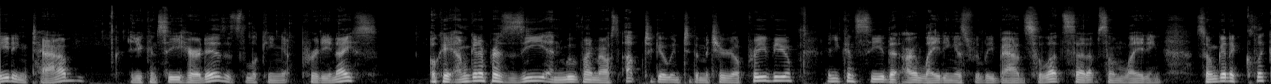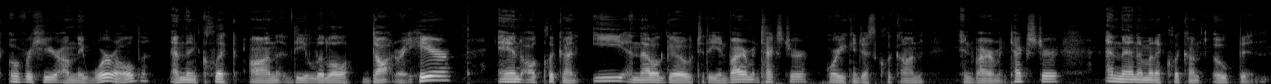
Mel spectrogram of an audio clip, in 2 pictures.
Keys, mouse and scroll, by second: 0.3 click, 3.9 z, 10.8 scroll up 1, 15.8 click, 21.6 click.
